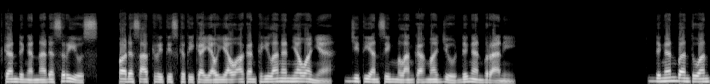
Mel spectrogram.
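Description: Nothing in the recording stood out as a technical problem on listening.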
